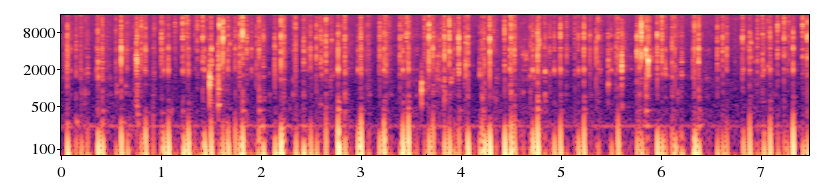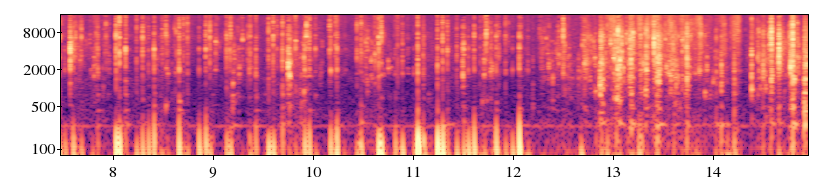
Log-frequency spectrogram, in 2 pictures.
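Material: Glass.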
